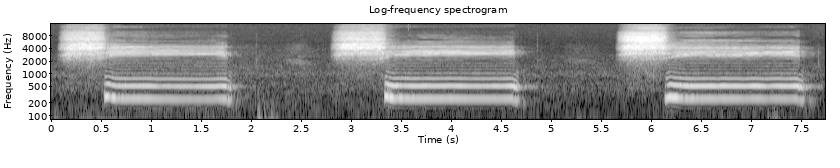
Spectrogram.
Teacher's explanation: زبان کی نوک کو زبان کی نوک نہیں, زبان کے بیچ کے حصے سے شین ادا ہوتا ہے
